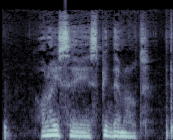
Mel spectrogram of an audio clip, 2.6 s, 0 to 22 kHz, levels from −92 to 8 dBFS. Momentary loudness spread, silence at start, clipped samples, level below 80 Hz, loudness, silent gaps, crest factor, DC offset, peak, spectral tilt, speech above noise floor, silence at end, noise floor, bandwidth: 17 LU; 0.05 s; under 0.1%; -46 dBFS; -15 LUFS; none; 18 dB; under 0.1%; 0 dBFS; -3.5 dB/octave; 33 dB; 0 s; -48 dBFS; 17 kHz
